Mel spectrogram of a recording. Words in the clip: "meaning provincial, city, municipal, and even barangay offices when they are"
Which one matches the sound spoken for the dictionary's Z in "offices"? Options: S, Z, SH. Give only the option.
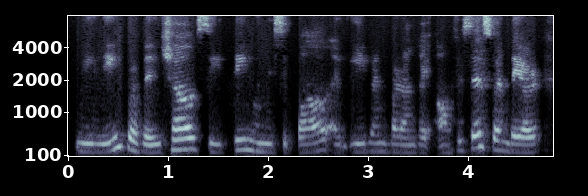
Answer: S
